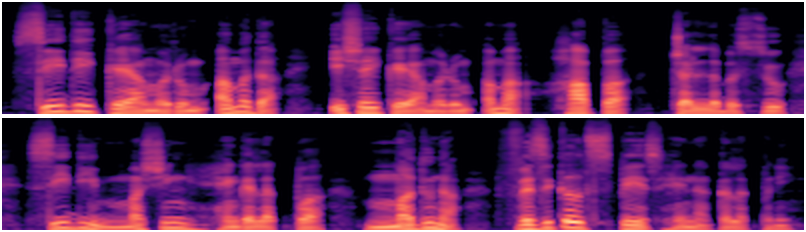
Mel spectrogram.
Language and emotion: Manipuri, neutral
